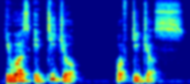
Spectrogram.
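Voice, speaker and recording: A man with a Liberian accent delivers a motivational message in an unhurried, deliberate way. His voice sits at an ordinary middle pitch. He speaks earnestly and repeats key lines to drive them home. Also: warm tone, breathy edge. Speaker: channel host. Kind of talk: motivational address.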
